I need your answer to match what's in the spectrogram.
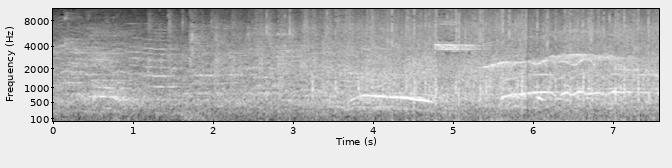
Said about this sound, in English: How about that nice round of applause as Dante Work comes to the bench for the final time tonight? Yep, real good crowd tonight.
